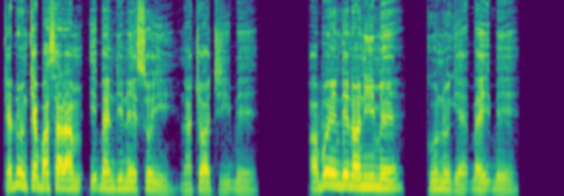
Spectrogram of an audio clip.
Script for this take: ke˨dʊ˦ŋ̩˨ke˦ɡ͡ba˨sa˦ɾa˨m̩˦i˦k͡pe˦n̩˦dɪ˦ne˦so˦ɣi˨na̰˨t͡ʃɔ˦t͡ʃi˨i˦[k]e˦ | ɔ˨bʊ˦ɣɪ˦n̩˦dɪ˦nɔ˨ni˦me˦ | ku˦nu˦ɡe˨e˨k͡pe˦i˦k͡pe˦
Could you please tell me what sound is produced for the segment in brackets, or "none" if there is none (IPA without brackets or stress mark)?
k͡p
